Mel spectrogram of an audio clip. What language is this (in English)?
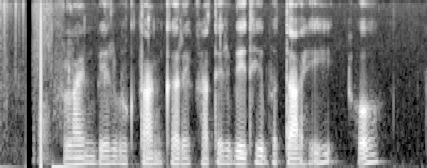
Magahi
